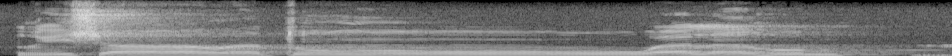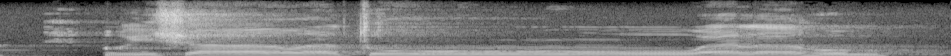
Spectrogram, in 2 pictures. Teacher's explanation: Maka kita baca dengan idgham bi gunnah. Kita dengungkan, kita gabungkan antara tanwin dan wawu, lalu kita dengungkan.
